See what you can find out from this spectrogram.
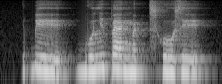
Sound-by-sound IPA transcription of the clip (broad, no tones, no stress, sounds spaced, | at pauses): ɓ e | b o l i p æ ŋ͡m æ ʈ t͡sʰ o z e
